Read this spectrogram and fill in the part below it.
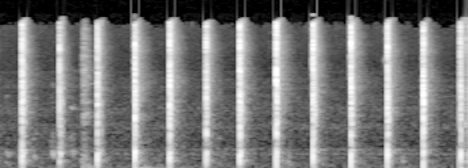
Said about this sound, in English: Yeah, I'll just type it straight in. I've got a keyboard with me.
